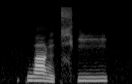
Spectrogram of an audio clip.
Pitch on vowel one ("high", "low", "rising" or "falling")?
falling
